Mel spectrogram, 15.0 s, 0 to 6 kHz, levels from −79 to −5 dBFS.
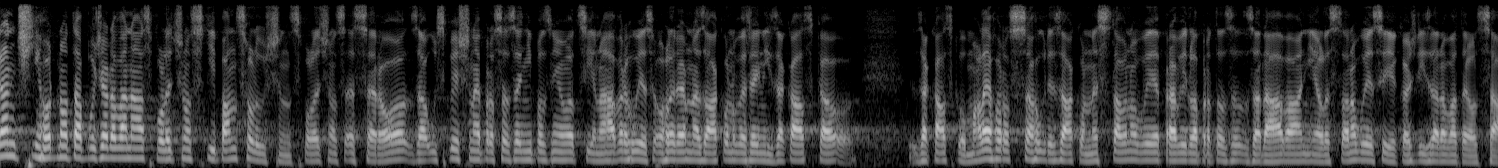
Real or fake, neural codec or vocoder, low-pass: fake; vocoder, 24 kHz, 100 mel bands, Vocos; 5.4 kHz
